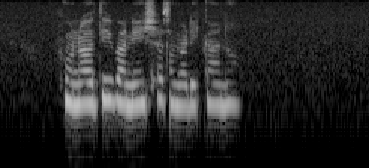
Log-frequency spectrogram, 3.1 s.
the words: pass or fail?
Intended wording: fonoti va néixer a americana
pass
